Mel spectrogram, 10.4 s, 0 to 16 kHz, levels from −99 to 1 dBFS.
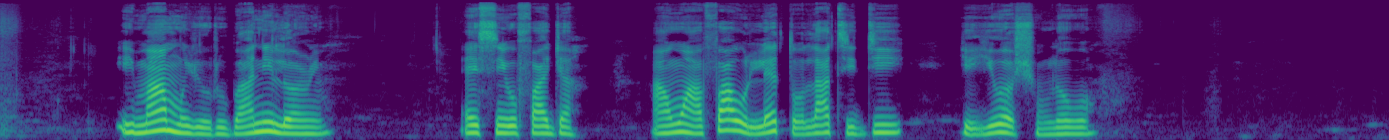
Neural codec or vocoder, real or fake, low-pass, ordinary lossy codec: vocoder, 44.1 kHz, 128 mel bands every 256 samples, BigVGAN v2; fake; 14.4 kHz; none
